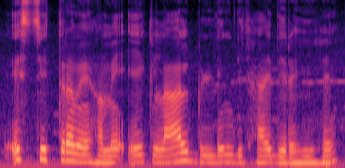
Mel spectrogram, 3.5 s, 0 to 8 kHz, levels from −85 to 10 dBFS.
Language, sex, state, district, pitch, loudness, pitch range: Hindi, male, West Bengal, Alipurduar, 120 Hz, -17 LUFS, 115-140 Hz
